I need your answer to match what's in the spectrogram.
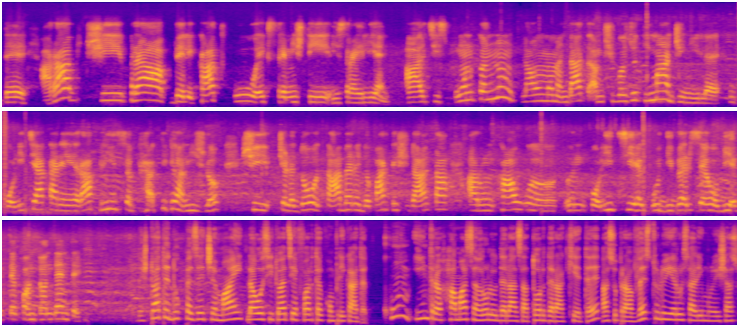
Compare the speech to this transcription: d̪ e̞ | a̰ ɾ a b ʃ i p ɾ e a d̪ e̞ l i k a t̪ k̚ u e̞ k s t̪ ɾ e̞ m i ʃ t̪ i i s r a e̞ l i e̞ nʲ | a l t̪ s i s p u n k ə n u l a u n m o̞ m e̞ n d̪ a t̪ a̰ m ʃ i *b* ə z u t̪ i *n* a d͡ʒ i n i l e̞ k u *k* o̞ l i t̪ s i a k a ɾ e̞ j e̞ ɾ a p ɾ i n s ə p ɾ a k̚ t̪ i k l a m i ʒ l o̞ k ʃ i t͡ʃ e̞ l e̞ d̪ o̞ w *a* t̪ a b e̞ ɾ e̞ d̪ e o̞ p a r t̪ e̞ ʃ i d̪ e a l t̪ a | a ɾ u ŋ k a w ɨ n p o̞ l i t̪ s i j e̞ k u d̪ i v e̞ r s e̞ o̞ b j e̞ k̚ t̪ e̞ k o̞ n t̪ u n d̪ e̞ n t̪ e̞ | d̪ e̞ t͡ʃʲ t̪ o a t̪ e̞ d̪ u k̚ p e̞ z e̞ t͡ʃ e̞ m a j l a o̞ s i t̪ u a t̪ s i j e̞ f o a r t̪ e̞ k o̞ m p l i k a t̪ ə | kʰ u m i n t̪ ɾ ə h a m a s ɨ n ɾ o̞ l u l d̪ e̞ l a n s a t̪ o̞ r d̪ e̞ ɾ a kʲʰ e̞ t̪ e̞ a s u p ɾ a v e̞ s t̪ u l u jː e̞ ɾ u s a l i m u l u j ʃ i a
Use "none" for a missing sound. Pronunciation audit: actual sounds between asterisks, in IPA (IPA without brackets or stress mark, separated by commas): v, m, p, ə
